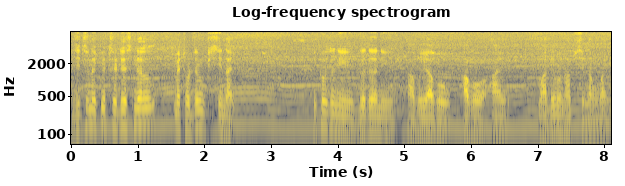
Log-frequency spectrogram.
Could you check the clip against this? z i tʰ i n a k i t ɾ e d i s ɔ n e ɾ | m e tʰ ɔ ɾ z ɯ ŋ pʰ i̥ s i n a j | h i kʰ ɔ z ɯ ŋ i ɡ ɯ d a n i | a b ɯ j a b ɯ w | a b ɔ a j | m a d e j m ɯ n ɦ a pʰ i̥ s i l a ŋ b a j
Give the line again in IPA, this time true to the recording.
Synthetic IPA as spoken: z i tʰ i n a k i t ɾ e d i s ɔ n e l | m e tʰ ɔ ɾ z ɯ ŋ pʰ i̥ s i n a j | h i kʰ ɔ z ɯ n i ɡ ɯ d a n i | a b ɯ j a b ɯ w | a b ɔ a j | m a d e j m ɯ n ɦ a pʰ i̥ s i l a ŋ b a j

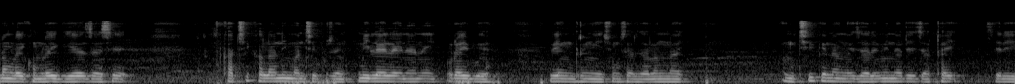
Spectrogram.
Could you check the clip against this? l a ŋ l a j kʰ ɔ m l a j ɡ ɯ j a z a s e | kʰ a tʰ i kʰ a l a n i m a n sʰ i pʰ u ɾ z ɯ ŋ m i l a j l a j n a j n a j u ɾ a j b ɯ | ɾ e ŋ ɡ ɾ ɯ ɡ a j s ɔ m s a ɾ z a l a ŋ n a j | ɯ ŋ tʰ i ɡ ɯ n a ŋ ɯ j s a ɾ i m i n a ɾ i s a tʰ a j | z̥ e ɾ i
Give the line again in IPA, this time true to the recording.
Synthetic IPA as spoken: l a ŋ l a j kʰ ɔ m l a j ɡ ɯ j a z a s e | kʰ a tʰ i kʰ a l a n i m a n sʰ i pʰ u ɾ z ɯ ŋ m i l a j l a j n a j n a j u ɾ a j b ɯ | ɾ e ŋ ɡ ɾ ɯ ŋ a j s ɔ ŋ s a ɾ z a l a ŋ n a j | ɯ ŋ tʰ i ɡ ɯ n a ŋ ɯ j z a ɾ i m i n a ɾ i z a tʰ a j | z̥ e ɾ i

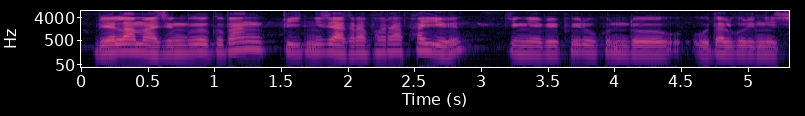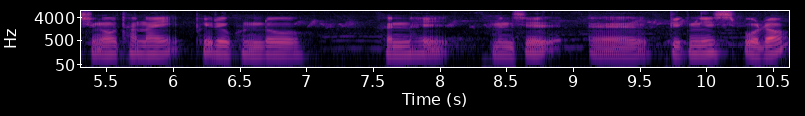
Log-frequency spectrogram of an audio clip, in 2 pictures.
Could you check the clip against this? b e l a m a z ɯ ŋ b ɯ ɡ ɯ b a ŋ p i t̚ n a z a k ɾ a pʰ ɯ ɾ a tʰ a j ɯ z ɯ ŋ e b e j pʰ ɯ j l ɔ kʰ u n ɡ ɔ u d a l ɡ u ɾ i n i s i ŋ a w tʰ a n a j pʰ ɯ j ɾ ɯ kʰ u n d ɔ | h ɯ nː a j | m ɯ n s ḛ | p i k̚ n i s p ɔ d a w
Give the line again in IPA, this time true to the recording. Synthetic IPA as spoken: b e l a m a z ɯ ŋ b ɯ ɡ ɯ b a ŋ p i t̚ n i z a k ɾ a pʰ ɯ ɾ a pʰ a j ɯ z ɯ ŋ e b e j pʰ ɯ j ɾ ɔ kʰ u n d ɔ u d a l ɡ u ɾ i n i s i ŋ a w tʰ a n a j pʰ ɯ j ɾ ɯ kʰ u n d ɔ | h ɯ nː a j | m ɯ n s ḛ | p i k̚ n i s p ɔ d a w

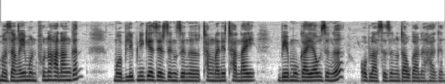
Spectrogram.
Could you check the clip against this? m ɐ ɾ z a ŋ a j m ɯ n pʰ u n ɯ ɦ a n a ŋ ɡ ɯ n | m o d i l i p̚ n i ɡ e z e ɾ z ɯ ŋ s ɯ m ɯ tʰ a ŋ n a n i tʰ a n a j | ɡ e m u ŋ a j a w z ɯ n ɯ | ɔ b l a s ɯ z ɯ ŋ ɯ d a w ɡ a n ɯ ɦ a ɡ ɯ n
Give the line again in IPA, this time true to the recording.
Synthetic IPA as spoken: m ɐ z a ŋ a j m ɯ n pʰ u n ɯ ɦ a n a ŋ ɡ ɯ n | m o b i l i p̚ n i ɡ e z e ɾ z ɯ ŋ z ɯ ŋ ɯ tʰ a ŋ n a n i tʰ a n a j | b e m u ɡ a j a w z ɯ ŋ ɯ | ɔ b l a s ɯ z ɯ ŋ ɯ d a w ɡ a n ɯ ɦ a ɡ ɯ n

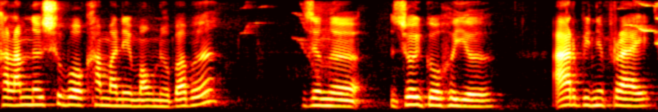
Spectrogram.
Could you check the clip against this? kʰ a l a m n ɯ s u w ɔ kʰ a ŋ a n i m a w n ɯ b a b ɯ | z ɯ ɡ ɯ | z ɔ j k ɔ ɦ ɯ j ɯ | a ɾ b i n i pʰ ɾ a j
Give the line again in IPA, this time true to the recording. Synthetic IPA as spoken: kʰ a l a m n ɯ s u b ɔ kʰ a m a n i m a w n ɯ b a b ɯ | z ɯ ŋ ɯ | z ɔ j ɡ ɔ ɦ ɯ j ɯ | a ɾ b i n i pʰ ɾ a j

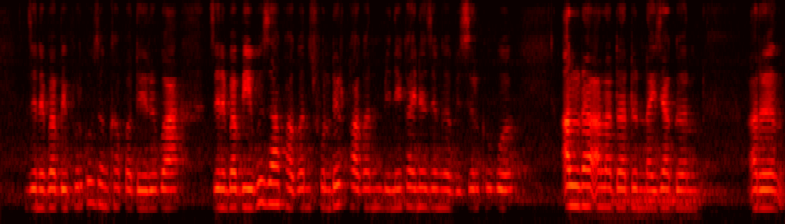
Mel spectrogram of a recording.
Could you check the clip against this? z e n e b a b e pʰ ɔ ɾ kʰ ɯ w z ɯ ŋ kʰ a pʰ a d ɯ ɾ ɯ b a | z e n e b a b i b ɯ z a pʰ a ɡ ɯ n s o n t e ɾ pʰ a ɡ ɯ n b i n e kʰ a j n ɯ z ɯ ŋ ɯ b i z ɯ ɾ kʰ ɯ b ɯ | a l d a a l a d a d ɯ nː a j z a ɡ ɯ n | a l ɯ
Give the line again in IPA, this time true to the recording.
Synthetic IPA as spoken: z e n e b a b e pʰ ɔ ɾ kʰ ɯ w z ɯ ŋ kʰ a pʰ a d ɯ ɾ ɯ b a | z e n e b a b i b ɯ z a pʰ a ɡ ɯ n s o n d e ɾ pʰ a ɡ ɯ n b i n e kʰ a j n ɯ z ɯ ŋ ɯ b i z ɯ ɾ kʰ ɯ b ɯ | a l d a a l a d a d ɯ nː a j z a ɡ ɯ n | a ɾ ɯ

